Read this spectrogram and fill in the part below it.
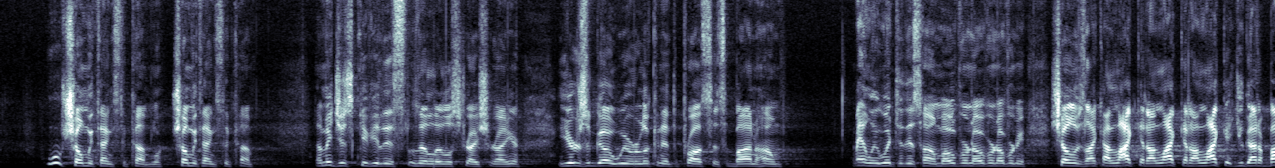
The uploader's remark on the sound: Recorded live during our Sunday morning service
